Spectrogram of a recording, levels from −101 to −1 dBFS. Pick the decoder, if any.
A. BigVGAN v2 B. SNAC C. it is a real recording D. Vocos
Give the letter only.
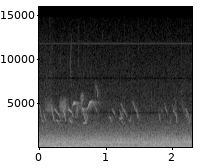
C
